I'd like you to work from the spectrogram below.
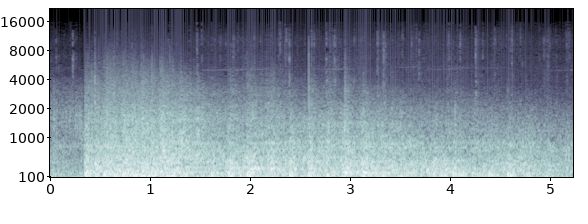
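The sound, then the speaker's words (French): A sudden loud crack of thunder bursts in and rolls on as a heavy, sustained rumble, slowly fading, with rain hissing steadily underneath. No voices. “Il déchirait le ciel noir et faisait craquer des éclairs.”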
